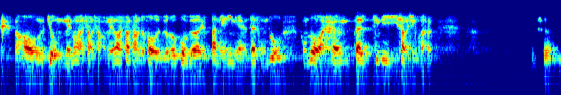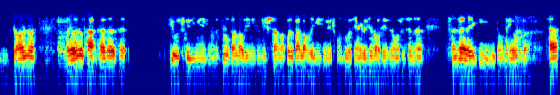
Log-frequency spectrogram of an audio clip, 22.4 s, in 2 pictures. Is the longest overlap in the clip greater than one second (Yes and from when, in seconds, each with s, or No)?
No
